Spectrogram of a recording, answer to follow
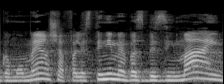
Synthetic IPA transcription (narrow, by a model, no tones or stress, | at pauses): ɡamo̞me̞ʁʃeafalest̪inimːebazbezimaim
